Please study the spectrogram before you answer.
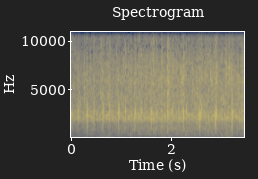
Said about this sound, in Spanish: Pues va a recibir una fuerte ovación. Sale a saludar la ovación Diego Urdiales.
